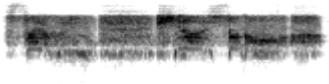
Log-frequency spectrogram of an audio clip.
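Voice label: Japanese left wing mood med; War Thunder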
